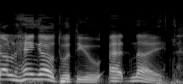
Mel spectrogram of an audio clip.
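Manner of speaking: loud, swooping, hammy mock vampire voice.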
